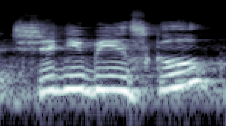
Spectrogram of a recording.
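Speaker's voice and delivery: high, mock-scandalized question; incredulous. Executive questions teenage visitor at his office, incredulous. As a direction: imitate a taken-aback adult.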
